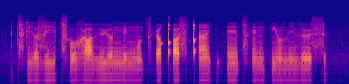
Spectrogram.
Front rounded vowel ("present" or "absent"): present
